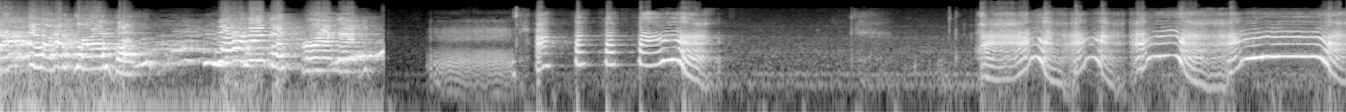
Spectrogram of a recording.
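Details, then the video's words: Pet blue-and-gold macaw talking indoors: loud, rough, voice-like harmonic phrases, a pause, a few short clipped syllables, then drawn-out wavering harmonic utterances rising and falling in pitch. "Macaw Parrot Amazing Talking"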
